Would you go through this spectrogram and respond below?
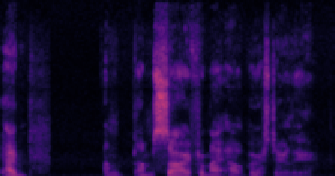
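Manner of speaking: soft mumble, half under the breath, in passing. Game master voicing a man walking past the player to his bunk, mumbling. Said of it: "he kind of mumbles as he passes you".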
